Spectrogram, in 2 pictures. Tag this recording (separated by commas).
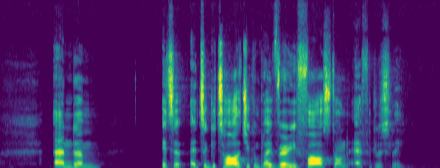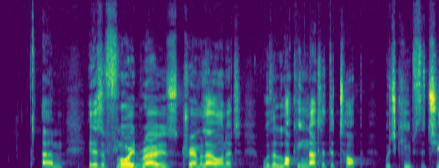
Speech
